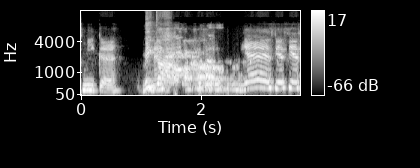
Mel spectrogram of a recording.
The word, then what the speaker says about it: Mica: sandra hauregi schwapitz and today our guest is micah welcome micah how are you today good good good good it's it's nyca but it's pronounced mika mika yes yes yes how are you doing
